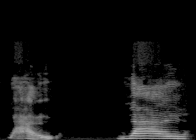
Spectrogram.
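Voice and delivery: high awed exclamation; breathless with wonder; awed wow. Real, not acted. Awed by the cosmic ripple.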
